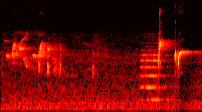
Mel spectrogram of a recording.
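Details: Voice-training recording of a red-whiskered bulbul: a few quick warbled notes, then a pause, then two sharp emphatic chirps, over low steady background noise.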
